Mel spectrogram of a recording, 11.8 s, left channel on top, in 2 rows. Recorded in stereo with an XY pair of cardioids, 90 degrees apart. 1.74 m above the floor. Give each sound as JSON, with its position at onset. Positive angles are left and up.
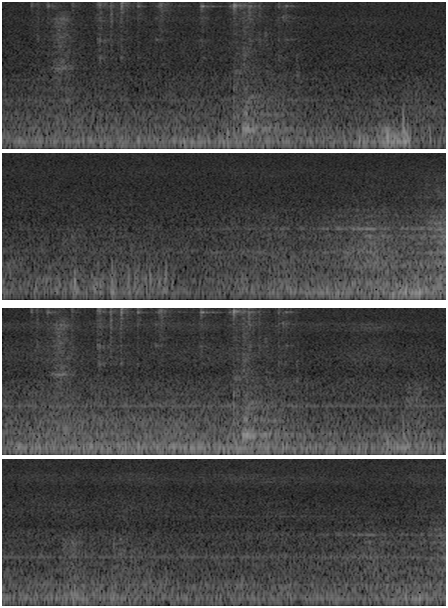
{"t": 0.4, "sound": "keys jangling", "azimuth_deg": -45, "distance_m": 4.5}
